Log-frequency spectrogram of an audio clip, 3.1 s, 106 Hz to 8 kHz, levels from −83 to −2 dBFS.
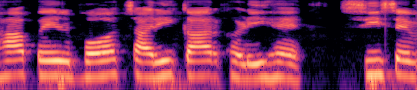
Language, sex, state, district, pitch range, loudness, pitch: Hindi, male, Maharashtra, Nagpur, 205-225 Hz, -15 LUFS, 215 Hz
